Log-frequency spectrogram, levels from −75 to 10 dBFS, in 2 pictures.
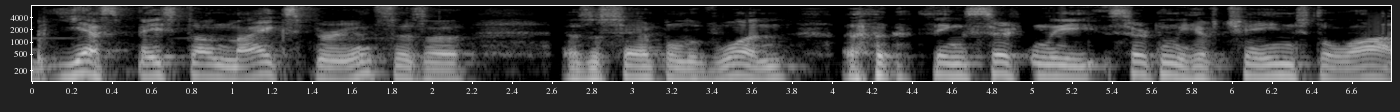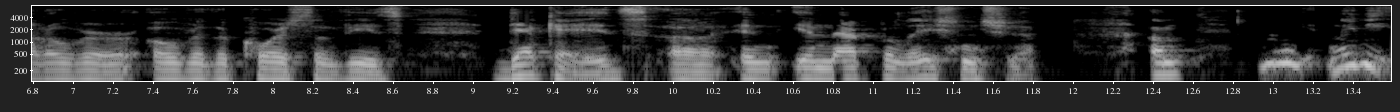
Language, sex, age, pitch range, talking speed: English, male, 50-69, 110-155 Hz, 150 wpm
